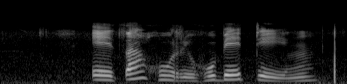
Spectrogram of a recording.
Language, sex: Southern Sotho, female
